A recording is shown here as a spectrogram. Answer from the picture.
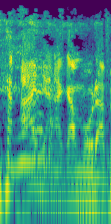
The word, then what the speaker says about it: Aya Nakamura: Tampoco se sabe si en la ceremonia inaugural va a cantar Ana Nakamura, que es la Naya Nakamura, ¿no? Lo he dicho bien. Aya Nakamura, perdón.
